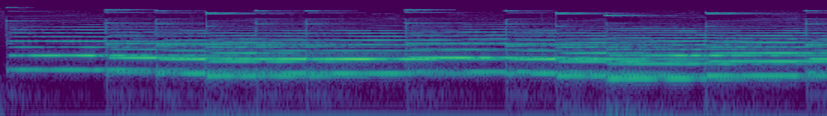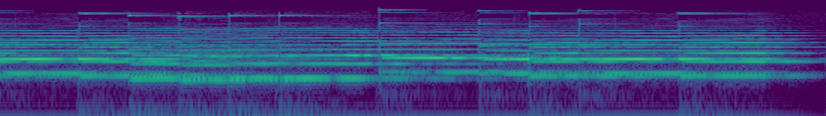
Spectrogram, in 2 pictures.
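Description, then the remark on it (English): A glockenspiel and oboe play a steady, flowing melody together, with a soft marimba underneath. The notes ring out clearly at an even volume for the whole passage, with no voices. “And if I put the marimba back in, it now sounds like this.”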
